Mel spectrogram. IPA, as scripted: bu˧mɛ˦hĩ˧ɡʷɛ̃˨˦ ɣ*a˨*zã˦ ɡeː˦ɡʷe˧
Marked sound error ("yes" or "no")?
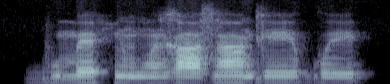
yes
